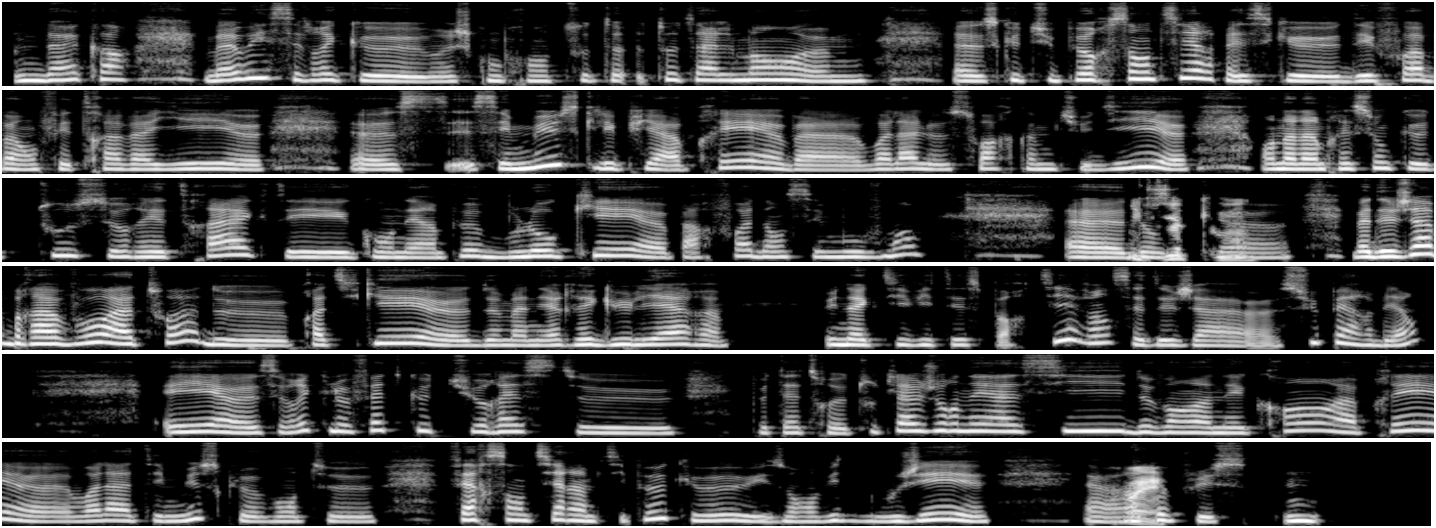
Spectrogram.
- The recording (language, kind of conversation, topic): French, advice, Comment puis-je relâcher la tension musculaire générale quand je me sens tendu et fatigué ?
- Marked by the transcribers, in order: tapping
